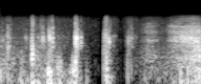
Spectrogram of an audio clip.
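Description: A person laughing quietly in short breathy puffs through the nose, a snicker of about four bursts a second that stops briefly just after one second in.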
